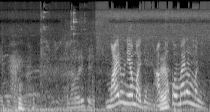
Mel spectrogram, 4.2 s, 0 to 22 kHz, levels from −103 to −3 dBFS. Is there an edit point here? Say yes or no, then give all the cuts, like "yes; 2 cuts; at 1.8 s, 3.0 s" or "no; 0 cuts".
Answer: yes; 1 cut; at 2.0 s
